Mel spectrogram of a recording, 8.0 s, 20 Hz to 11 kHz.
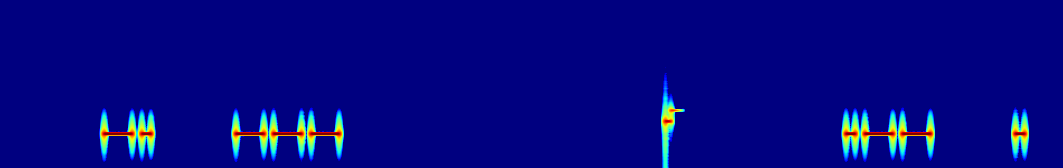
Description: Morse code, heard as a keyed tone, about 17 wpm, spaced as for 10 wpm, 700 Hz. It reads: NO WE
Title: 3x Character Spacing - Top 100 Words - 17wpm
